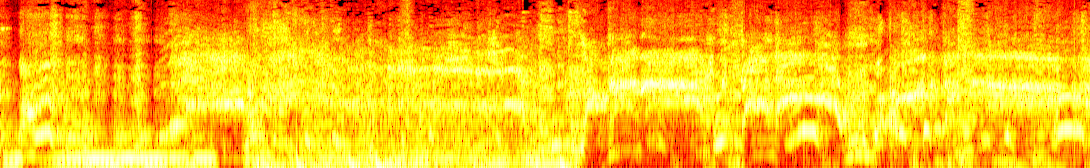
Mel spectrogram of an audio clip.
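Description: A woman screaming in long, high-pitched held cries over background music with a heavy bass in the first half.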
